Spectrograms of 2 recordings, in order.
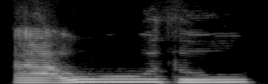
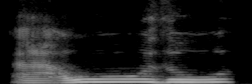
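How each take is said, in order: Both takes have the same delivery.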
